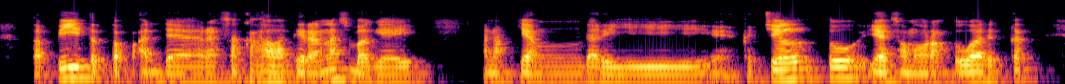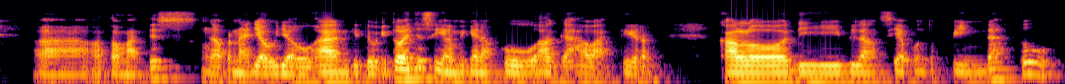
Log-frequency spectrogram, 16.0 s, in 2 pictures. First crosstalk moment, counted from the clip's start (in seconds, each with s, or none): none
